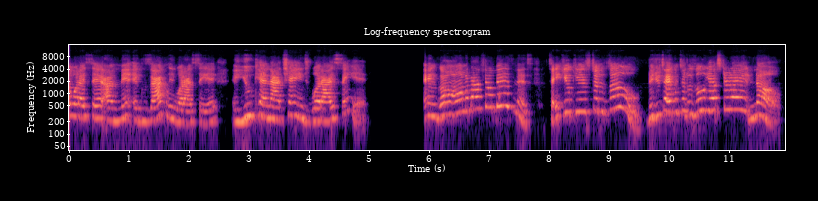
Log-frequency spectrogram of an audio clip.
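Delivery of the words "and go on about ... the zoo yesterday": mock mother nagging. Mocking the other woman's talk.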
